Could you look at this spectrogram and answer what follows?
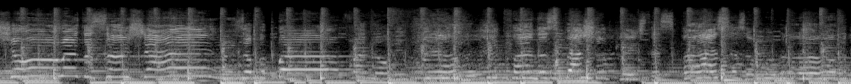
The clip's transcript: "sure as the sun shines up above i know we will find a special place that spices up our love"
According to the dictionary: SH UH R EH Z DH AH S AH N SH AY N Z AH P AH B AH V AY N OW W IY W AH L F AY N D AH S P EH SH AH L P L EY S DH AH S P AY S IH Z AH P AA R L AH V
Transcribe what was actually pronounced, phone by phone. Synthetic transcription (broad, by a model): SH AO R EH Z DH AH S AH N SH AY N Z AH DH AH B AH AY N OW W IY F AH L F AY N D AH S P EH SH AH L P L EY S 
